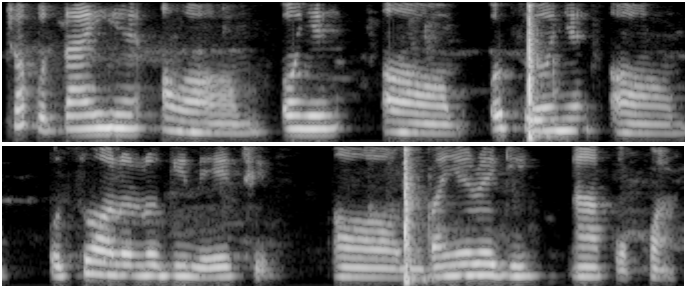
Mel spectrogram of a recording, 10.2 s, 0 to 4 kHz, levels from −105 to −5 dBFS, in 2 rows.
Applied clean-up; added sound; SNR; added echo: none; Tap; -4 dB; none.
